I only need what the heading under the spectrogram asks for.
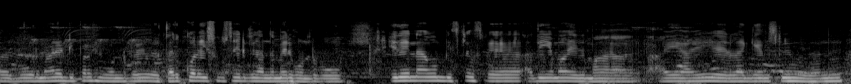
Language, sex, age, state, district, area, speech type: Tamil, male, 18-30, Tamil Nadu, Thanjavur, urban, spontaneous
